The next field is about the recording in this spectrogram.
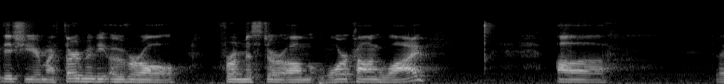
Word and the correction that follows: Wong Kar Wai: Well, I say Wong Kar Wai, but tomato, tomato. – Yeah, I think it's Wong Kar Wai, but who the hell?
